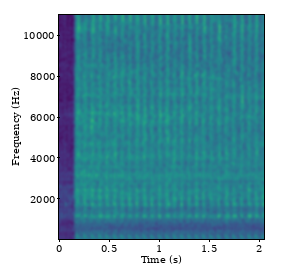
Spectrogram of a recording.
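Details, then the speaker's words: New 2026 Bajaj Dominar 350 at just 1,300 km, idling with sudden sharp metallic tak-tak knock on every beat; bike also stalls when turning; owner suspects bad fuel or loose parts, taking it to service centre. "ಸಡನ್ಆಗಿ knocking sound ಬಂತು."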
